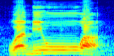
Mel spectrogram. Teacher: Nak sebut waw tu pula, mulut jangan wow, jangan muncung, sebab dia berbaris atas. Wa miwa, tarik balik mulut ke belakang.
